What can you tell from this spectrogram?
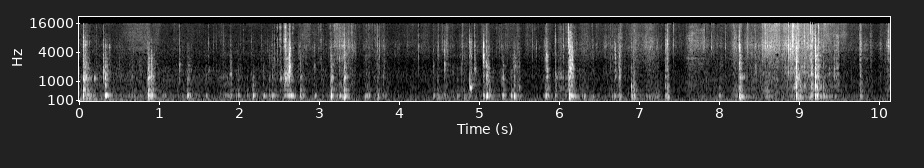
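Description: Plastic car tail light housing being handled: irregular light clicks, taps and rubbing of hard plastic as the lamp assembly is turned in the hands and its clips are lined up.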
